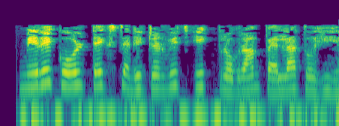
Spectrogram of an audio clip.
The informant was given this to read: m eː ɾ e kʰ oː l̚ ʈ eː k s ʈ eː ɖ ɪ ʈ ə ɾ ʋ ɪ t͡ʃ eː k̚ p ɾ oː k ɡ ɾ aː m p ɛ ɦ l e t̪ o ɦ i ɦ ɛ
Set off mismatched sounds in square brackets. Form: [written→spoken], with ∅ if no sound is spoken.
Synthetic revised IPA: m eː ɾ e [kʰ→k] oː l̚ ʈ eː k s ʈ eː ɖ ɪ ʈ ə ɾ ʋ ɪ t͡ʃ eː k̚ p ɾ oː [k→∅] ɡ ɾ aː m p ɛ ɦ l [e→a] t̪ o ɦ i ɦ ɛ

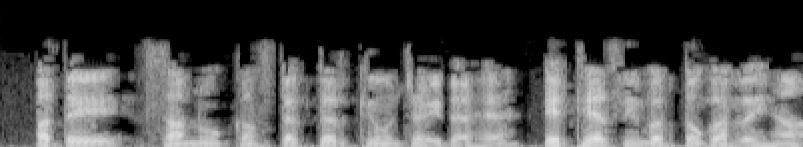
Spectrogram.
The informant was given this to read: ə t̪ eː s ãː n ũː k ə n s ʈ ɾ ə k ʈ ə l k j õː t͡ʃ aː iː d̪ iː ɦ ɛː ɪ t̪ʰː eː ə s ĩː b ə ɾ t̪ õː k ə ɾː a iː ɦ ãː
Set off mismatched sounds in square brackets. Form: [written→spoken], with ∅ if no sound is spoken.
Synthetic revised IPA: ə t̪ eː s [ãː→aː] n ũː k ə n s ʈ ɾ ə k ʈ ə [l→ɾ] k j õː t͡ʃ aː iː d̪ [iː→aː] ɦ ɛː ɪ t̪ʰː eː ə s ĩː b ə ɾ t̪ õː k ə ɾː [a→ə] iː ɦ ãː

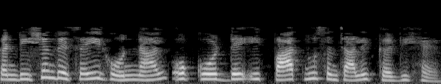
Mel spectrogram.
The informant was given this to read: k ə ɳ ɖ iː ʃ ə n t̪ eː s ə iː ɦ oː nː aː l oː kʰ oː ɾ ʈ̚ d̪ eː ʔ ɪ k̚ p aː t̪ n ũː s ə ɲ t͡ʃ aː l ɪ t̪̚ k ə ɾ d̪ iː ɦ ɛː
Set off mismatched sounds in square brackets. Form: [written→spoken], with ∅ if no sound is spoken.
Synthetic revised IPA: k ə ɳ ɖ iː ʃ ə n [t̪→d̪] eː s ə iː ɦ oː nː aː l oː [kʰ→k] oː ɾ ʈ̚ d̪ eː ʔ ɪ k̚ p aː t̪ n ũː s ə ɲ t͡ʃ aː l ɪ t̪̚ k ə ɾ d̪ iː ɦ ɛː

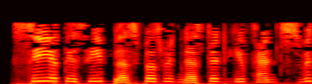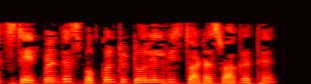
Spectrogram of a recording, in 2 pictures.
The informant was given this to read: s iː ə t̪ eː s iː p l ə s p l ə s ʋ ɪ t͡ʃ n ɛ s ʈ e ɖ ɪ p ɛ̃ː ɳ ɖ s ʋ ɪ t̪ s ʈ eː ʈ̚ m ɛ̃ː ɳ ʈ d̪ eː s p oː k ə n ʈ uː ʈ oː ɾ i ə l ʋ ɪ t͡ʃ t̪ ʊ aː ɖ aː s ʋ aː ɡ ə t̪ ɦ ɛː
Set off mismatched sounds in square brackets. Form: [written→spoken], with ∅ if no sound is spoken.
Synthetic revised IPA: s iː ə t̪ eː s iː p l ə s p l ə s ʋ ɪ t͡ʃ n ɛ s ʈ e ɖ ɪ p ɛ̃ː ɳ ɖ s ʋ ɪ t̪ s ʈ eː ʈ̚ m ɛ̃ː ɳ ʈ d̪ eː s p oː k ə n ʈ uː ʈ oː ɾ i ə l ʋ ɪ t͡ʃ t̪ ʊ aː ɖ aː s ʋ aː ɡ ə t̪ ɦ ɛː

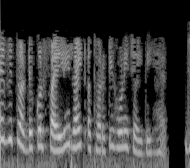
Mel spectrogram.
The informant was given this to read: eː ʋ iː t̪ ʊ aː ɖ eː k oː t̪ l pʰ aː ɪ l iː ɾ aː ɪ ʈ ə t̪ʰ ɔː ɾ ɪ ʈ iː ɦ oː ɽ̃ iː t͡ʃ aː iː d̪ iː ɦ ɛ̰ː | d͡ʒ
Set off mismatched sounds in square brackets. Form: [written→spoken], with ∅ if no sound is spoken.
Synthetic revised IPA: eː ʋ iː t̪ ʊ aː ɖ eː k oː [t̪→∅] l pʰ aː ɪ l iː ɾ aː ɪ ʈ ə t̪ʰ ɔː ɾ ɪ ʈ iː ɦ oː ɽ̃ iː t͡ʃ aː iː d̪ iː ɦ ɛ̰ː | d͡ʒ

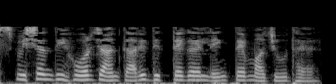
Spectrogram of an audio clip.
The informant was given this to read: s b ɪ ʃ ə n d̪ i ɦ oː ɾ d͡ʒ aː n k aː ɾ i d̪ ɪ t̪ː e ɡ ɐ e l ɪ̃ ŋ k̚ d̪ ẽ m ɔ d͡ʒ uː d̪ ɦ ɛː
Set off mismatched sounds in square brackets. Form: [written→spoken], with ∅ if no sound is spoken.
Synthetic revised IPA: s [b→m] ɪ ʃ ə n d̪ i ɦ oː ɾ d͡ʒ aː n k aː ɾ i d̪ ɪ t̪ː e ɡ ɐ e l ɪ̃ ŋ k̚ [d̪→t̪] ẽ m [ɔ→ɔː] d͡ʒ uː d̪ ɦ ɛː

